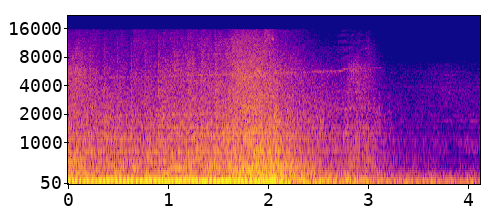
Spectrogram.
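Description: A glowing energy orb crackles and roars loudly.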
